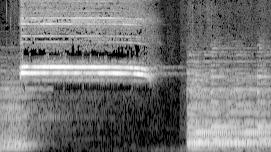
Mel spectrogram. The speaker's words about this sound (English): That factory whistle opens the darkest musical Stephen Sondheim ever wrote. Sweeney Todd tells the story of a demonic barber whose clients become the filling for meat pies.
